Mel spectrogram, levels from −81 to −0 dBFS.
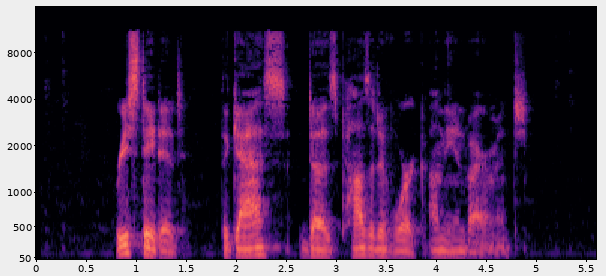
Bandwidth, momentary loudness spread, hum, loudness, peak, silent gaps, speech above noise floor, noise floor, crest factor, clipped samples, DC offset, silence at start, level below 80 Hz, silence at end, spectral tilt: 11.5 kHz; 13 LU; none; -26 LUFS; -6 dBFS; none; 40 dB; -66 dBFS; 22 dB; under 0.1%; under 0.1%; 0.8 s; -50 dBFS; 0.7 s; -3.5 dB/octave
